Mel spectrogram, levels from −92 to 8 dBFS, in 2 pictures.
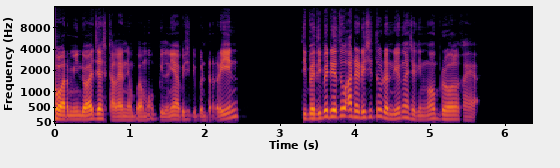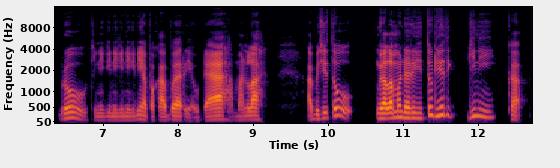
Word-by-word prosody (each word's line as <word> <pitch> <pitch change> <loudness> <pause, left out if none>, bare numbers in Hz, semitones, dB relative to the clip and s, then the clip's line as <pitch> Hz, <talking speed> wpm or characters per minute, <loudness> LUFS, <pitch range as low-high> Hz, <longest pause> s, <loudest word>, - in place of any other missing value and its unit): warmindo 125 -1 +5
aja 145 +3 +6
sekalian 110 -2 -2
nyoba 105 0 -4
mobilnya 125 +1 -4
abis 120 - -8
dibenerin, 155 - -1 0.8
tiba-tiba 155 +6 +3
dia 210 0 +7
tuh 240 - +6
ada 210 -3 +3
di 185 - +1
situ 205 +3 -3
dan 145 -7 +1
dia 155 - 0
ngajakin 140 -10 -6
ngobrol 130 -1 -2
kayak, 105 -3 -11 0.8
bro 165 -7 -2
gini 105 -1 -14
gini 110 -1 -9
gini 110 0 -8
gini 120 +4 -5
apa - - -3
kabar 110 +2 -1
ya - - -12
udah 115 +3 +3
amanlah, 120 +4 0 0.6
habis 145 +5 -4
itu 240 - 0 0.3
gak 155 0 +6
lama 165 +3 +7
dari 165 -1 +2
itu 160 - -2
dia 255 +3 +2 0.2
gini, 200 -1 -5 0.2
Kak. - - -3
135 Hz, 175 wpm, -25 LUFS, 115-170 Hz, 0.8 s, dia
